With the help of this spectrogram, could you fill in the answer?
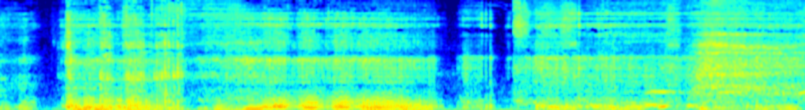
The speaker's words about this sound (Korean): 자리에 누운 라이언은 도통 잠을 이룰 수 없었지만 배수는 어느새 코를 골고 있었다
